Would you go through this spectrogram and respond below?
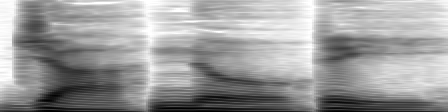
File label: "janori", concat syllables; Affixing experiment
